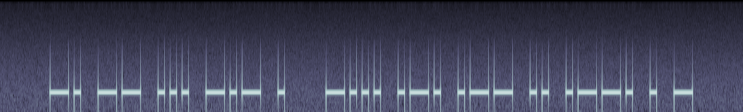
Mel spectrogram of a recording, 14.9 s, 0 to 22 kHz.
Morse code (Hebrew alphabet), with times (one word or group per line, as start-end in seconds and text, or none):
1.0-5.7 נמשכו
6.5-13.9 ברציפות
